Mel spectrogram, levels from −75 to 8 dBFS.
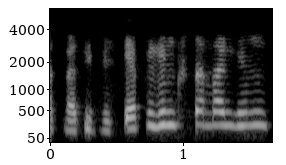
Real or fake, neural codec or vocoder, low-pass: fake; codec, 44.1 kHz, 2.6 kbps, DAC; 5.4 kHz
